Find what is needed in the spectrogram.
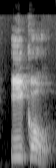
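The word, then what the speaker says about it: echo: इको, इको, यहाँ पर भी एच, ईचो नहीं पढ़ेंगे, सी एच को चा पढ़ते हैं, ईचो नहीं, इको ही पढ़ेंगे, क्योंकि रूल यही बोल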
